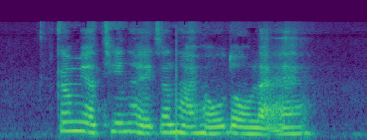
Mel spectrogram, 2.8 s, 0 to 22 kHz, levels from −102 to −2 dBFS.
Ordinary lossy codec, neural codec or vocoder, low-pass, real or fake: Opus, 16 kbps; none; 10.8 kHz; real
